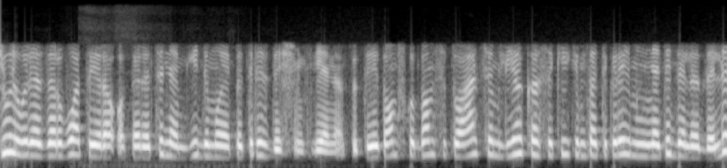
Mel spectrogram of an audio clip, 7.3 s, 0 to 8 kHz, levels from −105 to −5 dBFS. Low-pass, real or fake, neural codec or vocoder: 7.2 kHz; real; none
